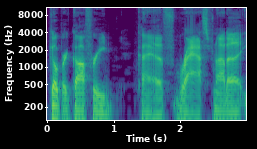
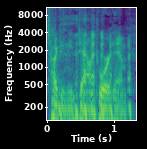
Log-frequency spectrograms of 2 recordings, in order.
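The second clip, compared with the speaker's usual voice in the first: normal talking voice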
